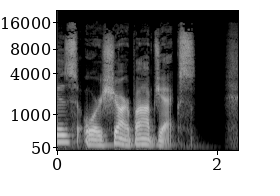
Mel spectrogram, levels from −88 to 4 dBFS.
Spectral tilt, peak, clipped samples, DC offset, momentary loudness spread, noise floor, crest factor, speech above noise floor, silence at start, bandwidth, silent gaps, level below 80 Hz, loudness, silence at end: -3.5 dB/octave; -4 dBFS; under 0.1%; under 0.1%; 4 LU; -47 dBFS; 20 dB; 25 dB; 0 s; 16.5 kHz; none; -58 dBFS; -21 LUFS; 0 s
